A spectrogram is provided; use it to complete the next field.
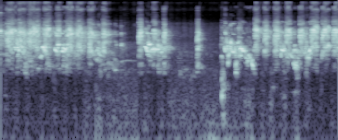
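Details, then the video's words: Lovebirds chattering in dense, high, rapid chirps and squeaks, breaking off briefly twice before resuming in a continuous busy stream. "love bird's"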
